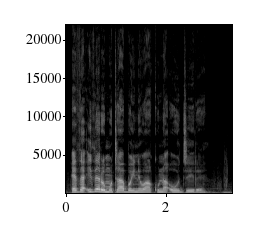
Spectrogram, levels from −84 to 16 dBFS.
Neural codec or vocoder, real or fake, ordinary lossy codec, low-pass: none; real; none; none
